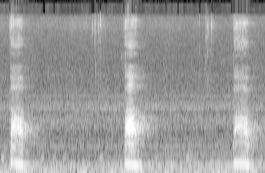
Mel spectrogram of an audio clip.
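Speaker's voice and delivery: forced first p, soft final p in pap; pronunciation demo. Shown as a demonstration. Teacher modelling pap for learners, careful. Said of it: "slightly forced air ... a softer one".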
